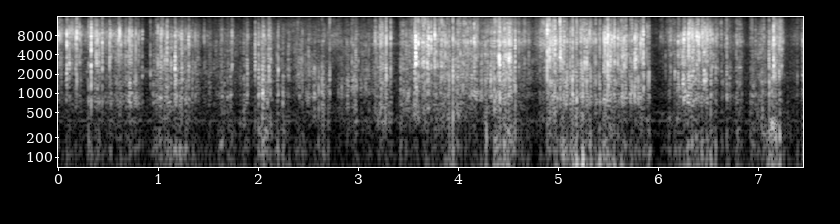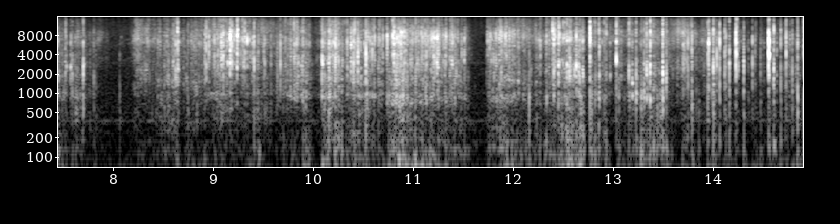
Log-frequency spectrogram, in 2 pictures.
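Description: A hollow woven straw handbag is turned and held close to the microphone while long nails scratch across its woven surface. The result is a steady, dense, dry crinkling and rasping texture, bright and full of quick scratchy bursts with brief pauses between strokes.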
